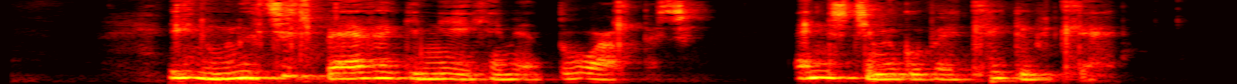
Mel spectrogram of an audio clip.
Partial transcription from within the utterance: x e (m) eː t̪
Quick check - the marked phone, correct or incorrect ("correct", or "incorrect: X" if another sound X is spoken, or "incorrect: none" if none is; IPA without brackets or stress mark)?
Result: correct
